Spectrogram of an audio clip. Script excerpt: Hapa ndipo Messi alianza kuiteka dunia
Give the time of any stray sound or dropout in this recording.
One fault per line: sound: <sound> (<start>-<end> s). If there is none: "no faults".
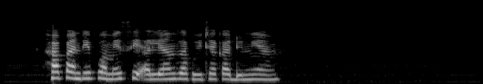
no faults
